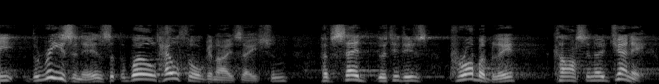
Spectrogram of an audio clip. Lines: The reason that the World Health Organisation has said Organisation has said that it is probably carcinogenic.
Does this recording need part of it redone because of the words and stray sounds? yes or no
yes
